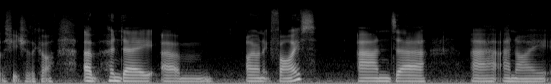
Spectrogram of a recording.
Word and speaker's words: Hyundai: properly, we're out the future of the car, Hyundai Ioniq 5s, and And I am reliably informed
